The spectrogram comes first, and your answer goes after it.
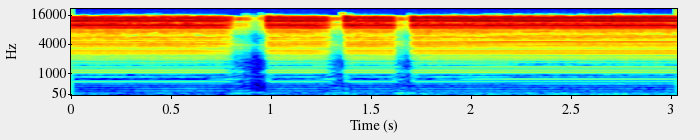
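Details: Reworked Temu coil tattoo machine running 7.6 volts, 106 Hz, 40% duty: fast, even high buzz with a couple of brief dropouts where it stops and restarts; runs smoothly and reliably.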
